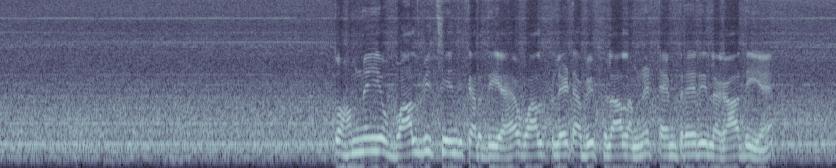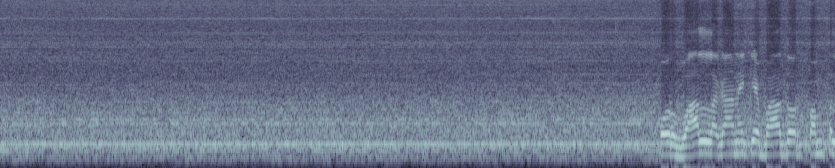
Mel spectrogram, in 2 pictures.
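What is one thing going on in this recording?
A machine hums steadily.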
